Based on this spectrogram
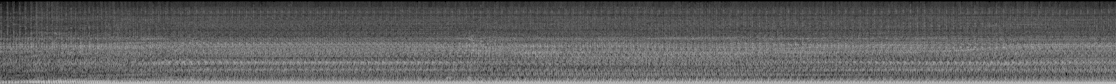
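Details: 1990 Toyota Pickup 22RE with LCE head, ceramic pistons, first start after rebuild, thermostat apparently not yet open: steady, even four-cylinder idle, smooth low rumble, no knocks or ticks; engine sounds healthy warming up.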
